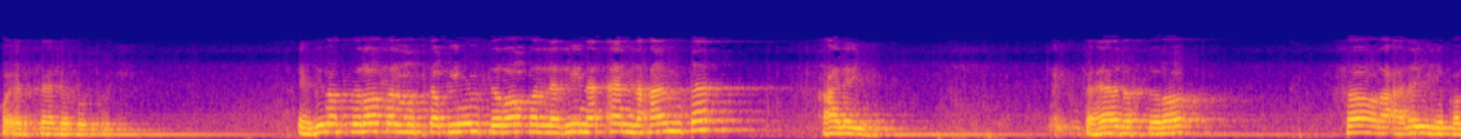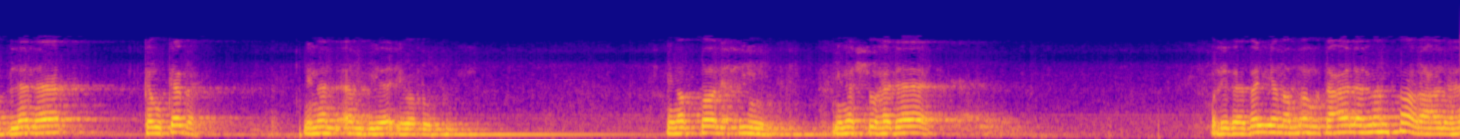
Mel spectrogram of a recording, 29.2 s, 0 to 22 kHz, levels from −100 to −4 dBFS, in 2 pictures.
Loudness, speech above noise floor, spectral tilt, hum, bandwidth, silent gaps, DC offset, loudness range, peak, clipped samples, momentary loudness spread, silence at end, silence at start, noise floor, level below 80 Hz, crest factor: -16 LUFS; 29 dB; -10 dB/octave; none; 7 kHz; none; under 0.1%; 6 LU; -2 dBFS; under 0.1%; 19 LU; 0 s; 0 s; -44 dBFS; -52 dBFS; 16 dB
